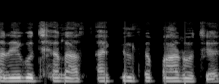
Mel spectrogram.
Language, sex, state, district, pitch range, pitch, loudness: Bengali, male, West Bengal, Malda, 145-155 Hz, 155 Hz, -23 LUFS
